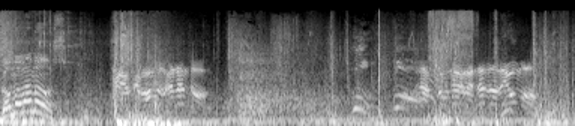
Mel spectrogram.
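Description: Punches and kicks thud in quick succession.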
